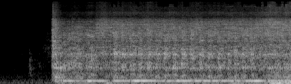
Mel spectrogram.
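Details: Long-sitting Fox Body Mustang cranking on an uncharged battery with charger on, fresh gallon of fuel and starting spray: steady crank with even compression pulses, never fires; crank, no start, injector signal next to check.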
